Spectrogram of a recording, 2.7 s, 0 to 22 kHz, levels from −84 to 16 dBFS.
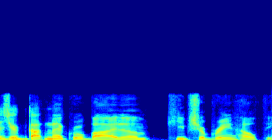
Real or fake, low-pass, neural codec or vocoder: fake; 7.2 kHz; codec, 16 kHz in and 24 kHz out, 0.4 kbps, LongCat-Audio-Codec, two codebook decoder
